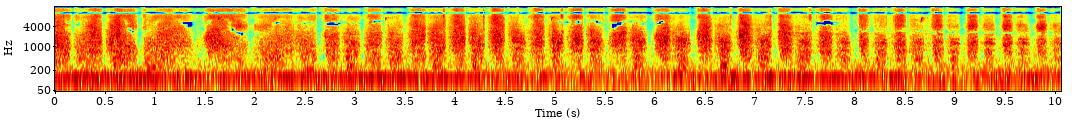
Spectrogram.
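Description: A small handheld brush with a brown back scrubs the woven fabric backing of a small wet, soapy rug lying on pavement. The result is a steady run of rough, rasping strokes at a brisk, uneven pace over a constant low hum, with faint wet squelches.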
